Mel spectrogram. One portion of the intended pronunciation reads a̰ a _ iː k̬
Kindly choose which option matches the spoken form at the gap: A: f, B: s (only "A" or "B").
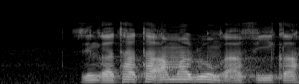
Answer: A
